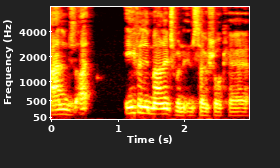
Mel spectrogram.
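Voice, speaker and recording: Ordinary pitch variation comes with a moderate pace of speech. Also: man. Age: 60s. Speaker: coach and former social care worker. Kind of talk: interview. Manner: halting.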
